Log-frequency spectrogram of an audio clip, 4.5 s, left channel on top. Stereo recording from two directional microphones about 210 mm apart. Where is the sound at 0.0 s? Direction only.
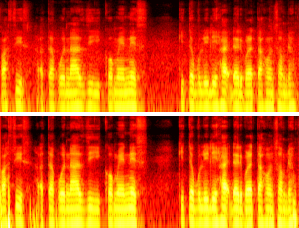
40° right (ahead or behind).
